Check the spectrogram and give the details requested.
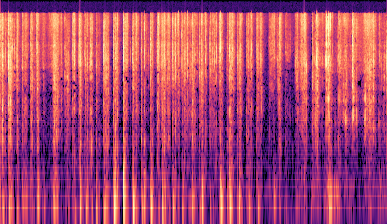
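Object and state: Plastic zip bag of sand.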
